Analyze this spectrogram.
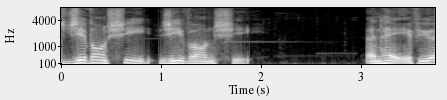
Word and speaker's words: Givenchy: The correct pronunciation is Givenchy. That's right, it's a French name, so get ready to embrace those nasal vowels and silent letters.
